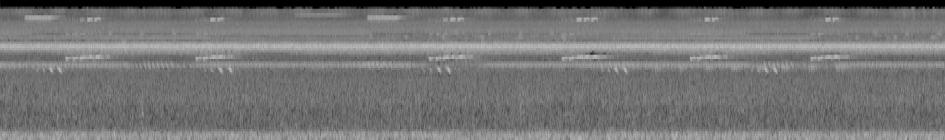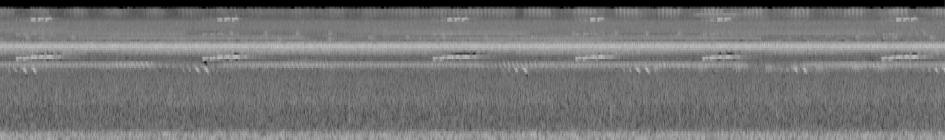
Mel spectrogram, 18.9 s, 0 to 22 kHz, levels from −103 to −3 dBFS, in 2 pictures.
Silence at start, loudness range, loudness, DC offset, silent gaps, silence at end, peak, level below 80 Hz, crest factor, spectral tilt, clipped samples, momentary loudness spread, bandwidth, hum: 0 s; 1 LU; -23 LUFS; under 0.1%; none; 0 s; -10 dBFS; -48 dBFS; 16 dB; 0.5 dB/octave; under 0.1%; 2 LU; 16.5 kHz; none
